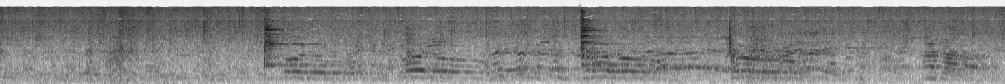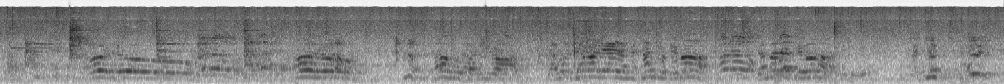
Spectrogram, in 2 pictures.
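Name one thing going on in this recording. A crowd of men and women shout and call out excitedly close by.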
